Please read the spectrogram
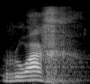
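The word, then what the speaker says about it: ruach: capítulo y exhaló Isaac el Roach así como suena se pronuncia la ciah en hebreo como jota roag se les halló y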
